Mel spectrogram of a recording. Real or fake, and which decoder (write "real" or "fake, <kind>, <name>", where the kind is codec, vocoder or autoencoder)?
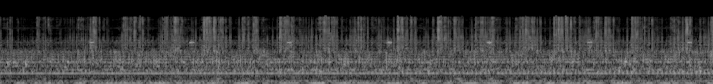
fake, vocoder, BigVGAN v2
